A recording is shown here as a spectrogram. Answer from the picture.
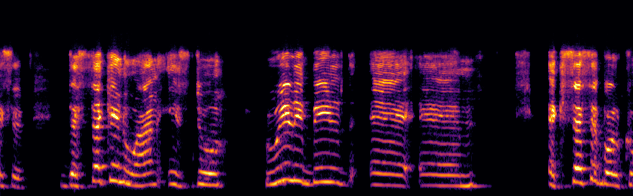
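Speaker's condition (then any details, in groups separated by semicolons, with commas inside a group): Cerebral palsy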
